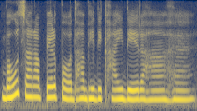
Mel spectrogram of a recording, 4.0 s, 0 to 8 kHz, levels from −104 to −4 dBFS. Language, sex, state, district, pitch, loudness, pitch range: Hindi, female, Jharkhand, Palamu, 225 Hz, -12 LUFS, 215-250 Hz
